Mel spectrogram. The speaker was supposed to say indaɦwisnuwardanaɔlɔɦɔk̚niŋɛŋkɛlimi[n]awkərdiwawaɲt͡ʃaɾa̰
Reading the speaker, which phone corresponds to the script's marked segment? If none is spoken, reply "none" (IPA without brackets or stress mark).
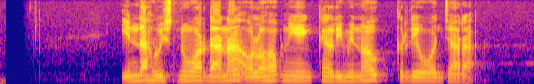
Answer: n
